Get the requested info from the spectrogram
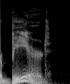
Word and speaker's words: beard: Sabes pronunciar cerveza, ¿no? Beer. Hasta usáis la palabra birra. Pues ahora solo tienes que añadir una D al final. Y voilà, tenemos beard. Piensa que si bebes rápido, tendrás beer into beard.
